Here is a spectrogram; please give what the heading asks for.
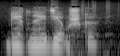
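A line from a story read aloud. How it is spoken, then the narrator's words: Whispered. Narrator (Russian): прошептал Арман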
